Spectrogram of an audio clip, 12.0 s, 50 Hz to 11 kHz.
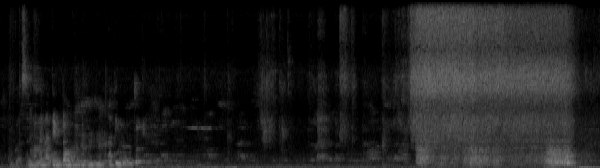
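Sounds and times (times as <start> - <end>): water running from a tap: 8.2 - 11.6.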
